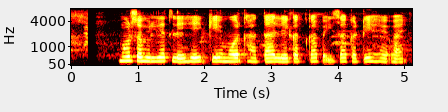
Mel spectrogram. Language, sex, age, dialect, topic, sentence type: Chhattisgarhi, female, 25-30, Central, agriculture, question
